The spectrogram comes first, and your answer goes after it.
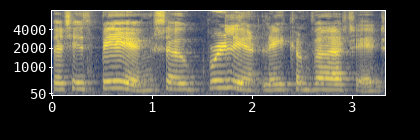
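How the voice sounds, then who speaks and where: A woman with a bright, sharp tone and lively intonation speaks amid audible room echo. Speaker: hotel reviewer, travel vlogger. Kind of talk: room tour walkthrough. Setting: hotel suite. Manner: enthusiastic.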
